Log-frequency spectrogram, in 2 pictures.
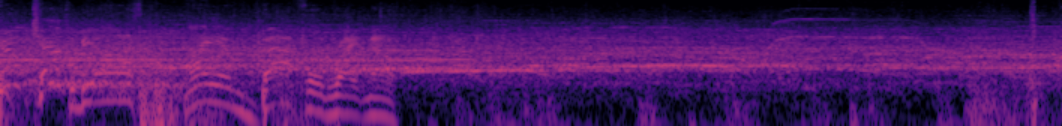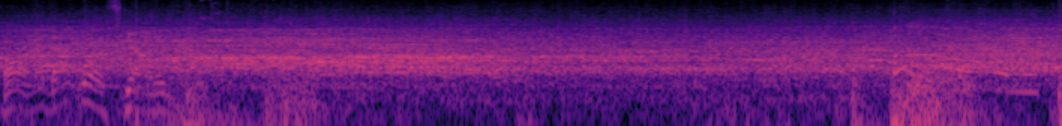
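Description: Wrestlers' bodies thud heavily onto the ring mat.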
